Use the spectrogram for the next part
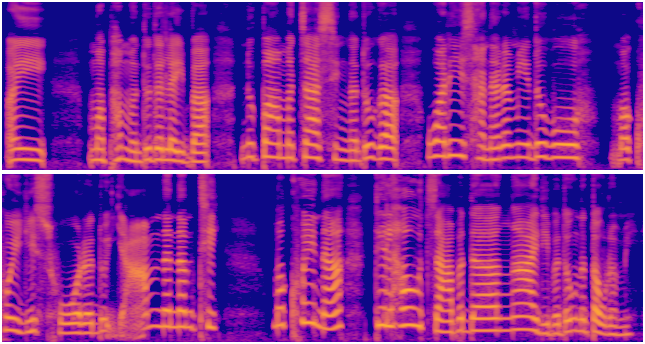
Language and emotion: Manipuri, disgusted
